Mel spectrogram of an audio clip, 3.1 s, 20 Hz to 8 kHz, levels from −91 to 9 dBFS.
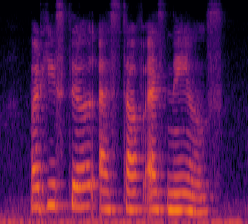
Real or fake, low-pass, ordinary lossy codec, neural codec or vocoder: real; none; none; none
